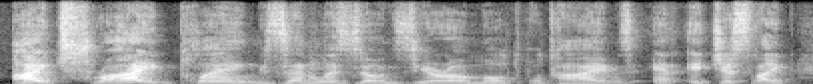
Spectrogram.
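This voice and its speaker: A man's voice: a little high, normal speed, fairly bright tone. A man hosting a casual reaction video, chatty and exclamatory as he comments. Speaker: video host, streamer.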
